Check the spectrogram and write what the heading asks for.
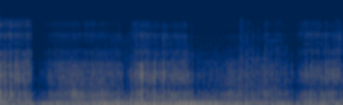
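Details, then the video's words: Domestic cat purring close to the microphone, a dense steady low-pitched vibrating rumble in long inhale and exhale phrases. "Suara Kucing Mendengkur"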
